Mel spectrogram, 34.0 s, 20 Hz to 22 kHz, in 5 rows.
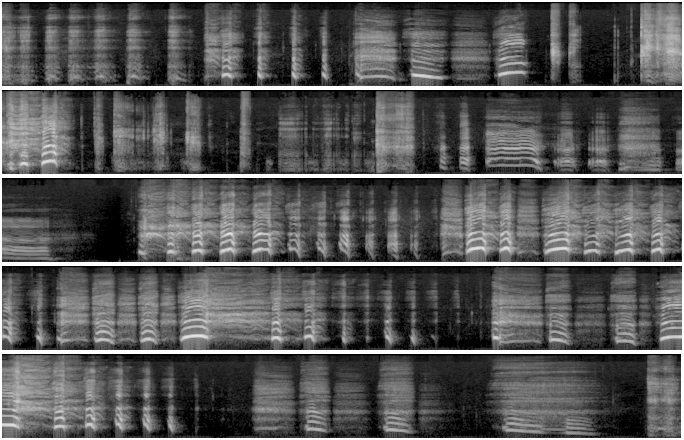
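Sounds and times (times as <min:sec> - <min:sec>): man laughing heartily: 0:02.0 - 0:03.7, 0:11.2 - 0:14.0, 0:15.0 - 0:25.0, 0:27.0 - 0:29.2
gasping breaths: 0:03.5 - 0:05.1, 0:11.7 - 0:14.5, 0:29.7 - 0:33.9.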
